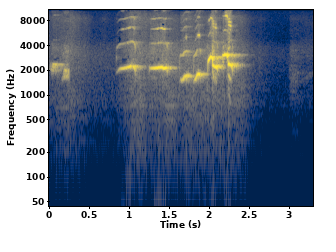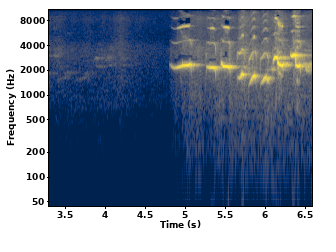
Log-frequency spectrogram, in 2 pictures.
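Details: White-rumped shama lure song recorded in the morning to provoke other shamas to answer: two bursts of clear whistled notes near one pitch, then rapid rising and falling twisting phrases, separated by a few seconds of silence.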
